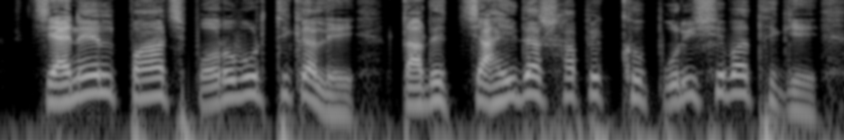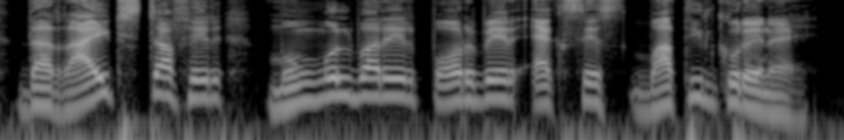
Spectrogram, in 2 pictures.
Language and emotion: Bengali, neutral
